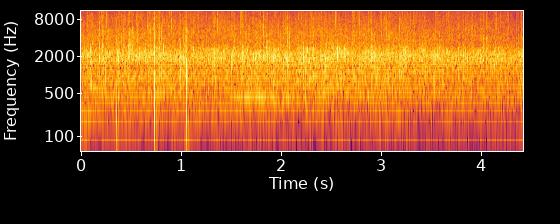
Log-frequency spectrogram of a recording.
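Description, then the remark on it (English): An audience gives the Lord a hand clap, a steady, dense wash of applause lasting several seconds, with a few sharper individual claps standing out near the start and no speech over it. “Let's give the Lord a hand clap before you stand.”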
